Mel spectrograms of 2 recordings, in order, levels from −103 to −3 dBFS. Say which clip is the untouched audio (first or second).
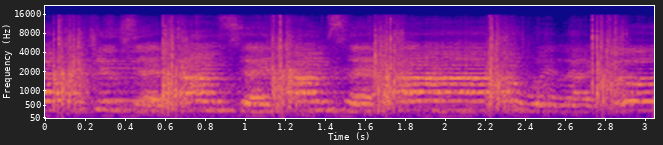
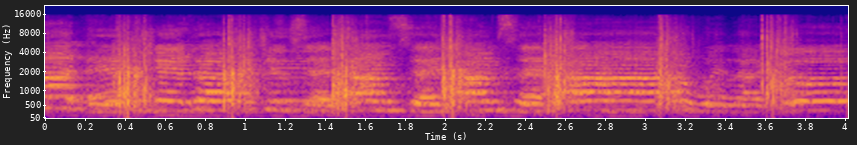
second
